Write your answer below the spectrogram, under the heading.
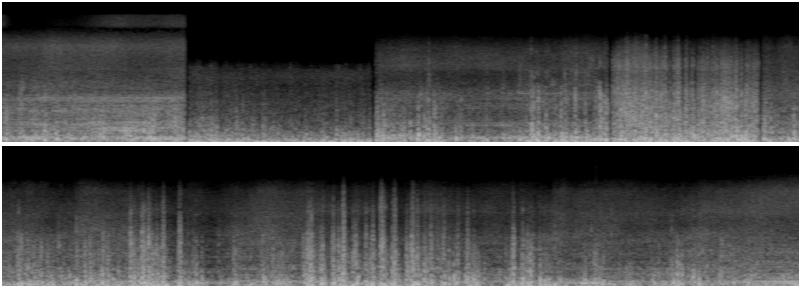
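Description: Heavy wind buffeting on the microphone as a center-console fishing boat runs at speed over calm sea, with the rush of water and the boat's engine beneath. The sound changes abruptly twice in the first four seconds, then settles into steady gusty rumbling.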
